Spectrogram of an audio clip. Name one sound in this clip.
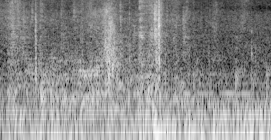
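A heavy punch lands with a dull thud.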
